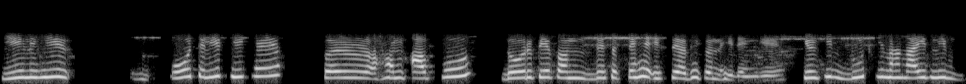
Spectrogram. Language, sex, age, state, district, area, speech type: Hindi, female, 30-45, Uttar Pradesh, Mirzapur, rural, conversation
